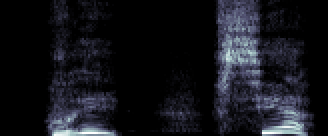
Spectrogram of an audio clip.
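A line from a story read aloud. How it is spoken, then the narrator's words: Sudden shocked scream. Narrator (Russian): внезапно закричала она, широко раскрыв глаза, потрясённая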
